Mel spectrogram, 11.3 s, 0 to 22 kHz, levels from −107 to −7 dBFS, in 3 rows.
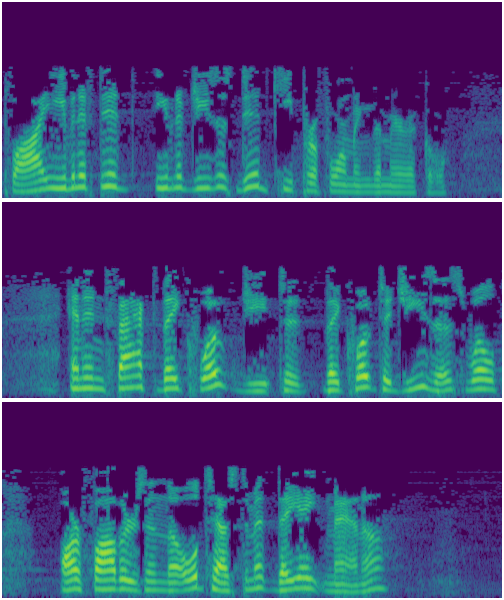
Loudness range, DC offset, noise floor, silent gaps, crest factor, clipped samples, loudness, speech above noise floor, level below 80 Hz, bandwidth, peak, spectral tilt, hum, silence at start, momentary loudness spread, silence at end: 8 LU; under 0.1%; -68 dBFS; none; 20 dB; under 0.1%; -30 LUFS; 38 dB; -72 dBFS; 5.8 kHz; -10 dBFS; -4 dB/octave; none; 0.1 s; 12 LU; 0.85 s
